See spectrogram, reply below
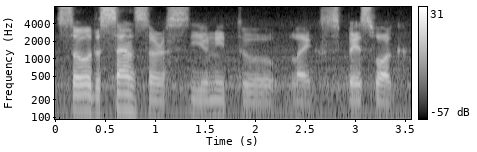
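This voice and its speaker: A man narrating as game master in a tabletop game, halting and pausing mid-sentence. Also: sits low. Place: indoors, online voice call. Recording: noisy home mic, steady hum.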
